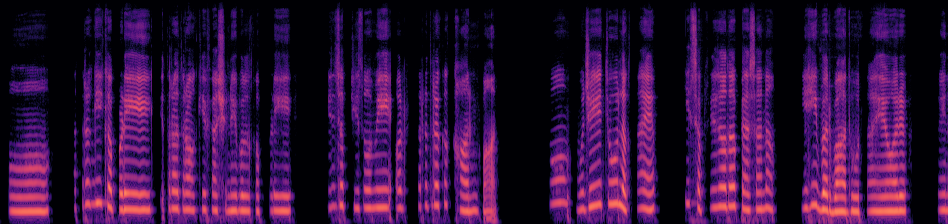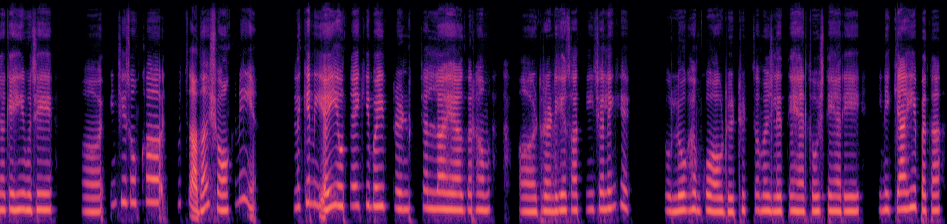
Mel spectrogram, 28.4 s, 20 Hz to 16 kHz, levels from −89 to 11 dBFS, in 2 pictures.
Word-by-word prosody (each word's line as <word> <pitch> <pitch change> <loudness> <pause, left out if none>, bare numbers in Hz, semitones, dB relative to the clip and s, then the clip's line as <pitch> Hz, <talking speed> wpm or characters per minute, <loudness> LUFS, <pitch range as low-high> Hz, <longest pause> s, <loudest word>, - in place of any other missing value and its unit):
अ, - - -6 0.9
अतरंगी 355 +4 -4
कपड़े, 265 -4 +3 0.2
तरह-तरह 275 -2 -1
के 265 - -5
फैशनेबल 245 -1 -1
कपड़े, 240 +1 -3 0.6
इन 310 +2 -12
सब 330 0 -3
चीज़ों 290 0 -4
में, 295 +1 +1
और 290 - -3
तरह-तरह 320 +3 -6
का 345 +1 -9
खान-पान। 240 -1 -2 0.8
तो 370 +1 -6 0.2
मुझे 300 +6 +1
जो 355 0 +1
लगता 285 -3 +1
है 270 -2 +2 0.5
कि 360 - -9
सबसे 290 -1 -5
ज़्यादा 315 +1 +4
पैसा 265 0 0
ना 280 0 -2 0.4
यहीं 310 +4 -1
बर्बाद 230 -4 +5
होता 230 0 -1
है। 235 0 +2
और 235 0 +5
कहीं 255 +1 -10
न 255 0 +1
कहीं 260 0 +3
मुझे 260 +1 +3 0.5
अ, - - -11 0.4
इन 350 - -16
चीज़ों 375 -1 -3
का 385 0 +1
कुछ 360 -1 -9
ज़्यादा 260 +5 +4
शौक़ 255 -3 +1
नहीं 430 +1 -5
है, - - -4 0.6
लेकिन 355 +5 0
यही 320 -1 +5
होता 320 0 +1
है 320 0 0
कि 330 +1 -4
भई, 315 0 +3
ट्रेंड 275 -4 -3 0.2
चल 285 -2 -1
रहा 270 - +6
है, 265 -1 +5
अगर 255 0 -1
हम 255 -1 0 0.4
अ, 230 0 +1
ट्रेंड 235 -1 +2
के 250 +1 +4
साथ 250 0 -2
नहीं 260 0 -7
चलेंगे, 280 +4 -1 0.6
तो 240 - -5
लोग 245 +2 +2
हमको 250 -1 +1
आउटडेटेड 230 +1 +1
समझ 245 -1 0
लेते 235 +1 0
हैं, 235 -1 +4
सोचते 235 +1 -1
हैं, 240 - +3
"अरे! 235 0 +1 0.4
इन्हें 255 +1 -2
क्या 265 0 +5
ही 300 +1 +4
पता 250 0 +1
265 Hz, 160 wpm, -24 LUFS, 245-305 Hz, 0.9 s, रहा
